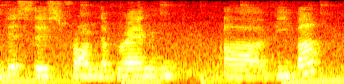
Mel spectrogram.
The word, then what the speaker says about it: BBIA: Okay, next I have a gel eyeliner here, and this is from the brand Biba. Yeah, I believe that's how you pronounce BBIA.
